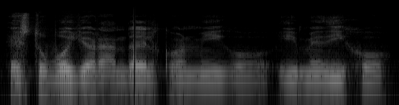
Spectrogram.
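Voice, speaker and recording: A middle-aged man from Mexico, preaching with emotional storytelling that swings from loud exclamations to near-whispers. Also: fairly low pitch, monotone, moderate pace, no room sound. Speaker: pastor.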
